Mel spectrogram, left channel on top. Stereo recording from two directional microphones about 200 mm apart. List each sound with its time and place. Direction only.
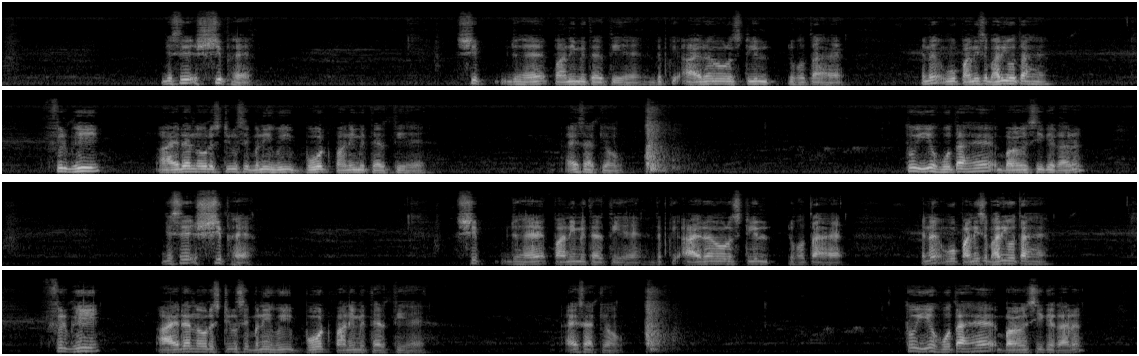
1.6 s speech: 20° right (ahead or behind)
4.5 s speech: 25° right (ahead or behind)
11.8 s speech: 25° right (ahead or behind)
17.0 s speech: 20° right (ahead or behind)
20.4 s speech: 30° right (ahead or behind)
